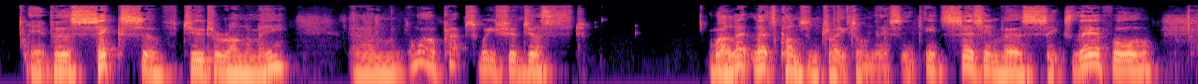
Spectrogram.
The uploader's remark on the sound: Malaysia Meets (Zoom)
